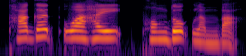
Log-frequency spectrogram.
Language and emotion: Manipuri, neutral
